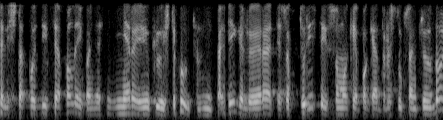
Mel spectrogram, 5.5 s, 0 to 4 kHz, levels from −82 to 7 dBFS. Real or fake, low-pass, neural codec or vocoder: real; 3.6 kHz; none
